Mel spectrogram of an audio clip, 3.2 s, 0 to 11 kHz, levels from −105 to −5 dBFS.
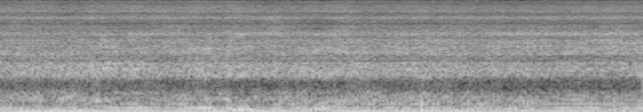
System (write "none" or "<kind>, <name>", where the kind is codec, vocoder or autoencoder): codec, SNAC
